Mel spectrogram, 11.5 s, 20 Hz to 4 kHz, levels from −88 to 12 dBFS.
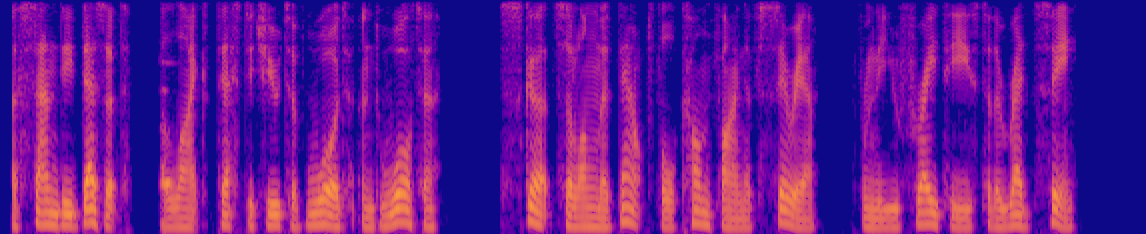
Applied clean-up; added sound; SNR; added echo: neural mask model DeepFilterNet 3.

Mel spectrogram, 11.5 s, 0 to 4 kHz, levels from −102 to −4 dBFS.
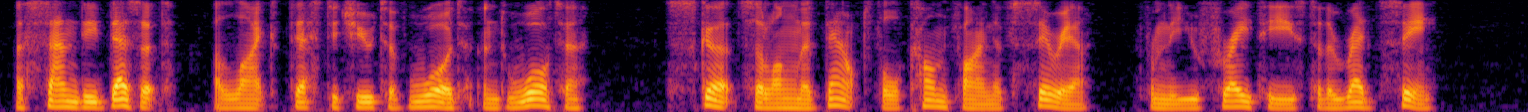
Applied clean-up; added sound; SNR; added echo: none; none; none; none.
